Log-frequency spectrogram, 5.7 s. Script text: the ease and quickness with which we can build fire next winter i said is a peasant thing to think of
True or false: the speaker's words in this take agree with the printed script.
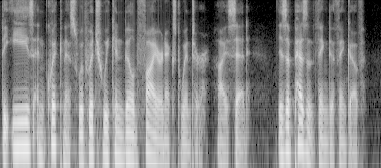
true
